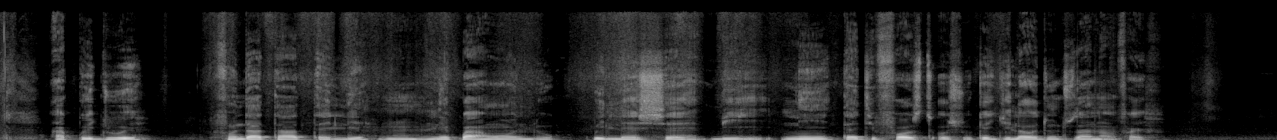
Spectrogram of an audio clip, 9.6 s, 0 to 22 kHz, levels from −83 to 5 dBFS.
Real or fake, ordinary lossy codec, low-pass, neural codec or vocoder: real; none; none; none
